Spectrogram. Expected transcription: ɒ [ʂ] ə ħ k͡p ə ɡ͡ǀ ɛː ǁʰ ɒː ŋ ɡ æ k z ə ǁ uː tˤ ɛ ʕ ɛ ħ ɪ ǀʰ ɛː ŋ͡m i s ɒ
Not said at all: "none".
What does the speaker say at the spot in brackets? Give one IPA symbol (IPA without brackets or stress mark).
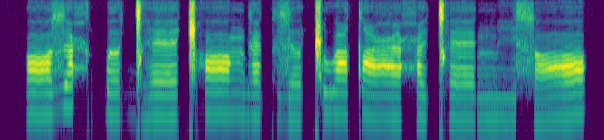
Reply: z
